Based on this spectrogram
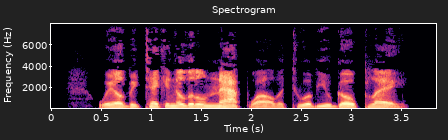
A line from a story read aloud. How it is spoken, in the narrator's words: Wyatt said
